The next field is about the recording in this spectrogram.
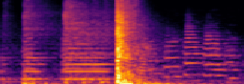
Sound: gunshot

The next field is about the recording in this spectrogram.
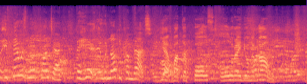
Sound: none

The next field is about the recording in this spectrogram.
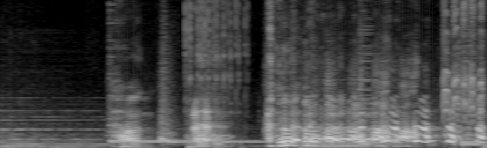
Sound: ahem

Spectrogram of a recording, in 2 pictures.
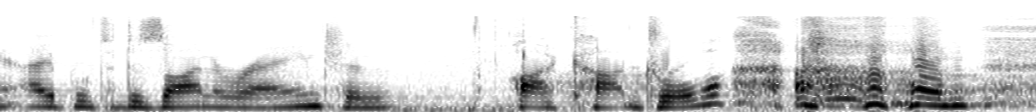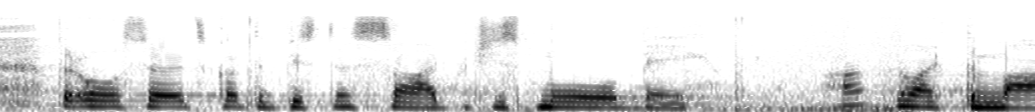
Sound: chuckles

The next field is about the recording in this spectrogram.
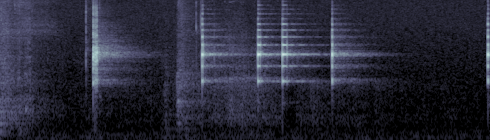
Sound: metal detector beeps

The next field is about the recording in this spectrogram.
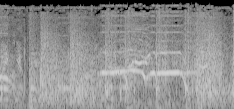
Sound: gunfight starts up, people scream

